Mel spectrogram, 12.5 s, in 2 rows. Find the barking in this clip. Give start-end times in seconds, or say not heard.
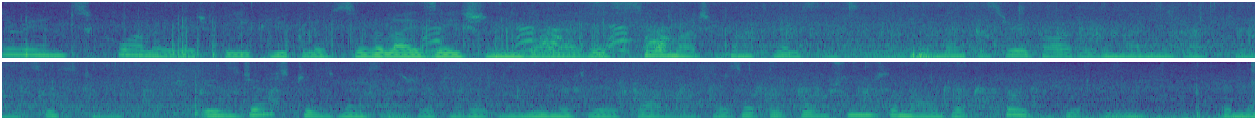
2.0-3.5.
